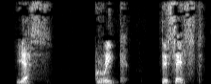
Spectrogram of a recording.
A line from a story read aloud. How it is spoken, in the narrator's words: Decimus said sharply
